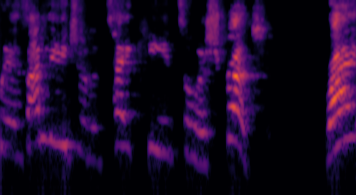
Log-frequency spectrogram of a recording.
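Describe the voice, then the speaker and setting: A woman speaks in a raised, projected voice with lively intonation. Her tone is animated, bright and sharp. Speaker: conference panelist. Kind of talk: motivational talk. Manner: loud.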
